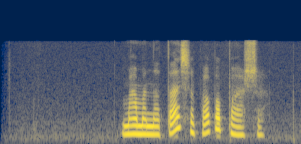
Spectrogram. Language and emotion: Russian, positive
